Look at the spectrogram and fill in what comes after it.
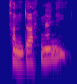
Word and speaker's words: von Dohnányi: Von Dohnányi, am I saying that right? – Christoph von Dohnányi? – Von Dohnányi, yes.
